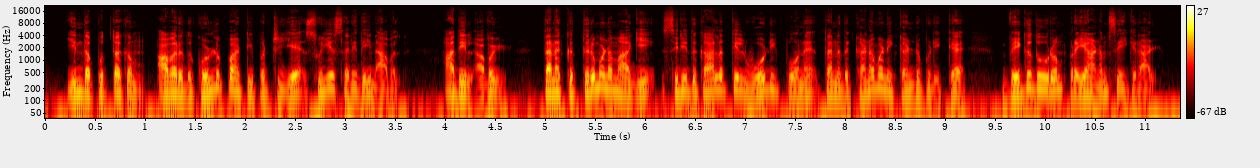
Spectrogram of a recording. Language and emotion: Tamil, neutral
